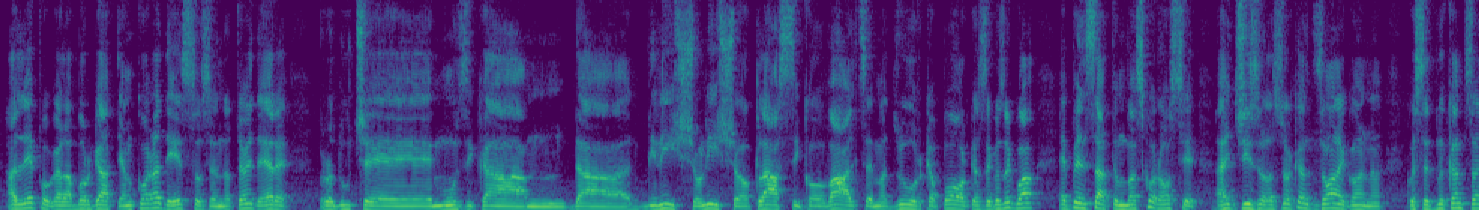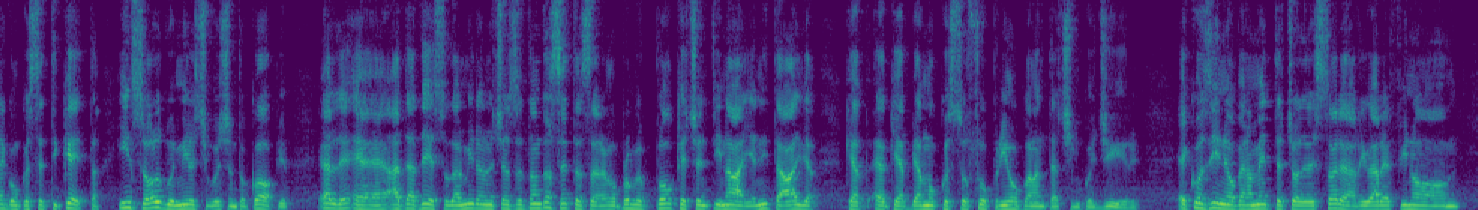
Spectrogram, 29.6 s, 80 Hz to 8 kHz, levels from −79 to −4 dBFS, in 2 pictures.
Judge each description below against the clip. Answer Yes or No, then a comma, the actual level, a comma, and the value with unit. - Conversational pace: Yes, average, 155 wpm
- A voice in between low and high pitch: Yes, medium, 145 Hz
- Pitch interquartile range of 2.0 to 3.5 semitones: Yes, average, 2.9 semitones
